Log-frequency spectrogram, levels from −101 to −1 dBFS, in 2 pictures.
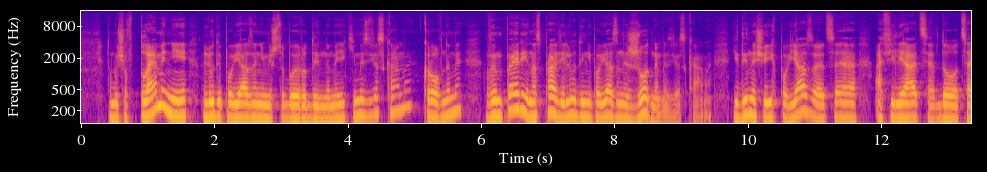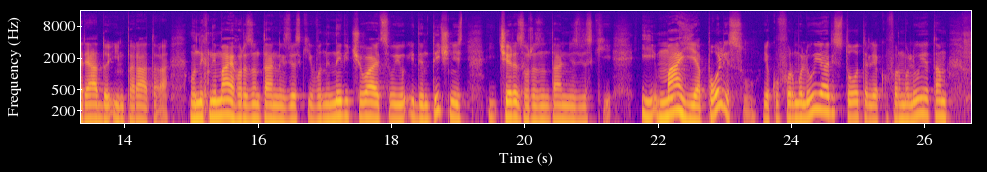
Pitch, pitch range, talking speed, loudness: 140 Hz, 130-155 Hz, 120 wpm, -22 LUFS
